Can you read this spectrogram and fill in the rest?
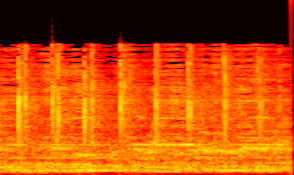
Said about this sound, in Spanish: Vamos a dar una aplauso al Señor, hermano.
